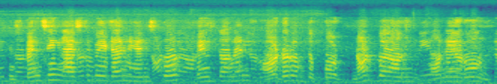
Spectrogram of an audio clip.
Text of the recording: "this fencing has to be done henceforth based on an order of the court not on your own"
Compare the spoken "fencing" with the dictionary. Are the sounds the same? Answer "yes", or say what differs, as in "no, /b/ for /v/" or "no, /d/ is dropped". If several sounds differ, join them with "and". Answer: no, /p/ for /f/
